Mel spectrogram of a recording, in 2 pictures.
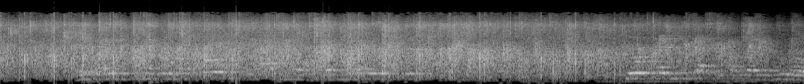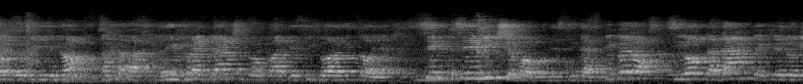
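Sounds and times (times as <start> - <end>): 
crowd applauding: 0.0 - 8.2
speech: 9.7 - 16.0.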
